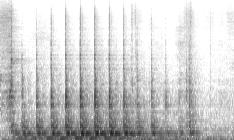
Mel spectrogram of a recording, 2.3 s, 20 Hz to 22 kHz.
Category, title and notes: Sound effects > Other mechanisms, engines, machines
Handsaw Beam Plank Vibration Metal Foley 15
foley, fx, handsaw, hit, household, metal, metallic, perc, percussion, plank, saw, sfx, shop, smack, tool, twang, twangy, vibe, vibration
